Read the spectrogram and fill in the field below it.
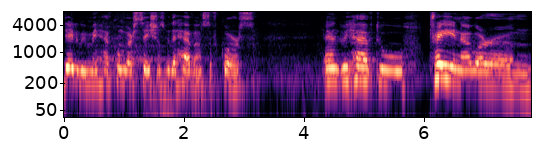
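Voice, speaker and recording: Speaking very slowly in an Italian accent, a woman keeps her intonation fairly even while her loudness swings widely. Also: medium pitch for a woman. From Italy. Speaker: astrologer. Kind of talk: reading aloud with commentary. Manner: halting.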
